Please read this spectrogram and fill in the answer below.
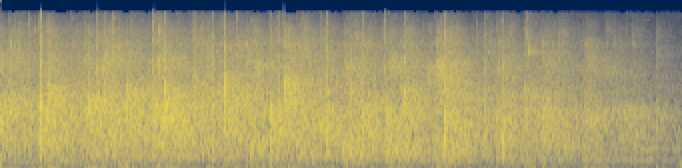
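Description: Audience applauding, a dense patter of many hands clapping that starts loud and dies away near the end.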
